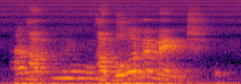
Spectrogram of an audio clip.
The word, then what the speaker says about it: Abonnement: abonnement. Abonnement. Abonnement. Yeah. So Kultur is one word and abonnement. Abonnement. Yeah. So French में कैसे पढ़ेंगे इसको? मेंट को तो शायद गायब भी कर देंगे.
